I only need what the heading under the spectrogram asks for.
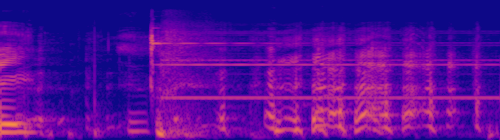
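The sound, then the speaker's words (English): A hand bell is rung once, its bright tone ringing on and slowly fading beneath chuckling and talking voices. “every time one of these fools give a quote from the movie Tombstone, they'll be ringing the bell.”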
